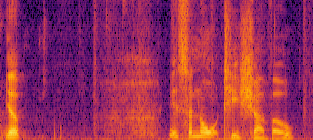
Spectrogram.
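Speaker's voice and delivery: put-on English accent. While making a shovel, the speaker comments on it in an English accent. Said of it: "That's such a good English accent".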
